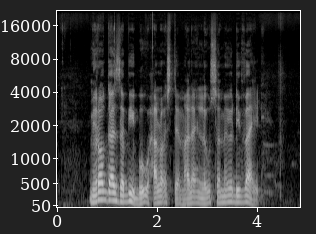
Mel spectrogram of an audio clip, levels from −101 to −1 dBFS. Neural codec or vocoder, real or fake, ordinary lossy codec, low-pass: vocoder, 44.1 kHz, 128 mel bands, Pupu-Vocoder; fake; none; none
